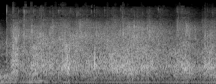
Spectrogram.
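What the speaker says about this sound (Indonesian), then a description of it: "Tepuk tangan dulu." Audience applause at a Buddhist temple gathering, a steady dense wash of clapping held at even loudness throughout, close and continuous with a low hum beneath and no talk.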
